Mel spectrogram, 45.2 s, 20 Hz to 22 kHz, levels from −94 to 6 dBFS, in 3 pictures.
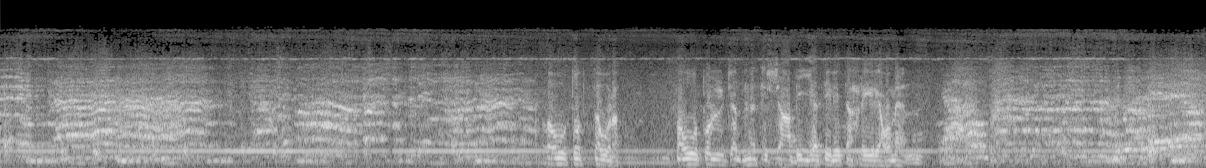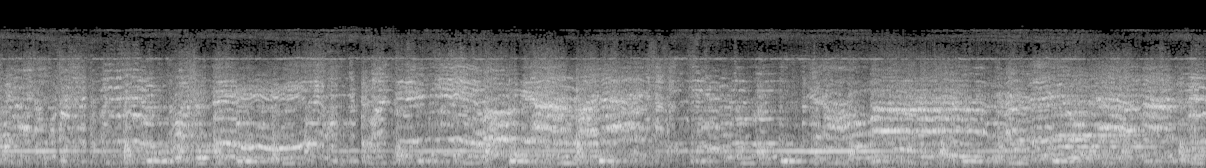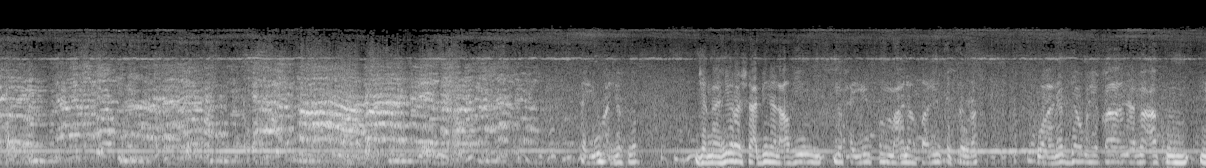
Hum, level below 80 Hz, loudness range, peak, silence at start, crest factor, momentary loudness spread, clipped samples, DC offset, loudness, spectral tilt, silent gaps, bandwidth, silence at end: none; -46 dBFS; 4 LU; -2 dBFS; 0 s; 12 dB; 7 LU; under 0.1%; 0.6%; -12 LUFS; -5.5 dB/octave; none; 11 kHz; 0 s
